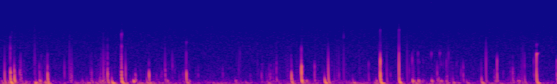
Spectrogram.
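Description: Continuous low gurgling, bubbling and rumbling bursts from the belly; ordinary stomach growling from gas and fluid moving through the gut.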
